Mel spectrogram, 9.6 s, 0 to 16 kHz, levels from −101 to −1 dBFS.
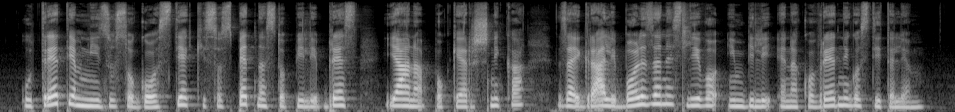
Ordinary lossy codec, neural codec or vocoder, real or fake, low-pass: none; none; real; 14.4 kHz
